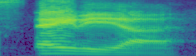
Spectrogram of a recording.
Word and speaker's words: Stadia: I think It's Stadia. That's how you pronounce it.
